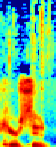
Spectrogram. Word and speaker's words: hirsute: But that's how you say it, right? Hirsut? – Yes.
